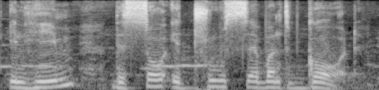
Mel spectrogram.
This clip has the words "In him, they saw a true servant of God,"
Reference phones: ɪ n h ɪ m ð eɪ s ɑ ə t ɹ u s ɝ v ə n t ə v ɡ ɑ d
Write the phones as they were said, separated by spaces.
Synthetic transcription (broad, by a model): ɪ n h ɪ m ð eɪ s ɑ ə t ɹ u s ɝ v ə n t ə v ɡ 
